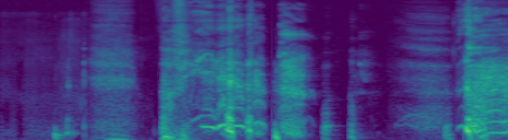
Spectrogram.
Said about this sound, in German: oh nein, jetzt muss er sich doch übergeben. Nein, ich habe nur ein, ein, ähm, ein bisschen husten müssen. Glaube ich. Oh, ich glaube, es ist noch nicht vorbei.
